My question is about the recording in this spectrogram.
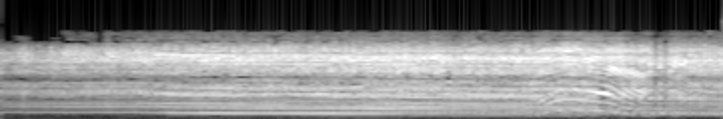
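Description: A small motor running on a motorized bicycle, a loud, steady buzzing engine drone that swells in the first moments and then holds even, with a brief wavering in tone near the end.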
